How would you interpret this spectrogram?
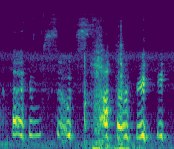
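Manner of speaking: slow, still giggling; laughing apology. Real, not acted. Player apologises to the mentor while laughing. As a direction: say sorry through leftover laughs. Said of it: "while I'm laughing".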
